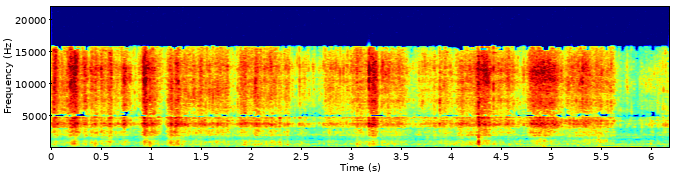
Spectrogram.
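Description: Faint crinkling and rustling of a plastic package being handled, with scattered small crackles.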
